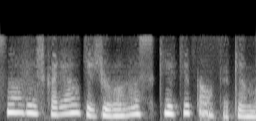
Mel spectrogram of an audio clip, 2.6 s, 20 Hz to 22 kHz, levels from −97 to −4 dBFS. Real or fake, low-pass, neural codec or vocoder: fake; 7.2 kHz; codec, 44.1 kHz, 0.9 kbps, DAC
